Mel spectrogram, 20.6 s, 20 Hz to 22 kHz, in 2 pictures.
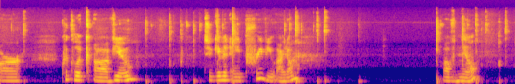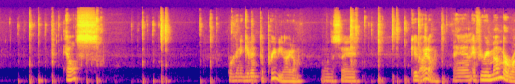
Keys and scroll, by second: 0.2 shift+Tab, 2.6-7.1 typing, 8.7-15.0 typing, 15.3 Up, 16.8-19.6 typing, 19.6 Return.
